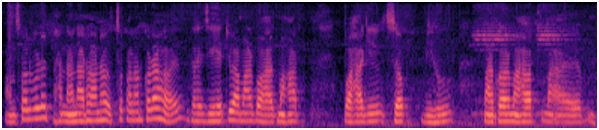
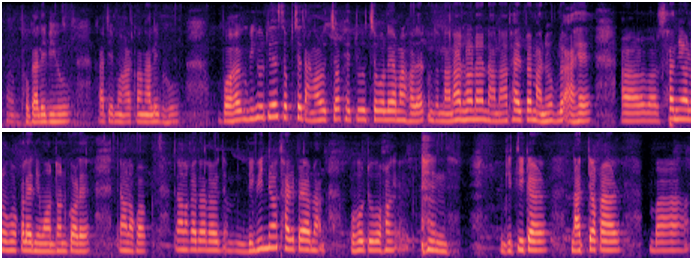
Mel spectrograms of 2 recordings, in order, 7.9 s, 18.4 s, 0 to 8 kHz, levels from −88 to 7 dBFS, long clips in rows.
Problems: none marked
